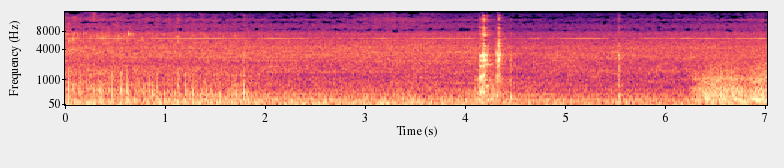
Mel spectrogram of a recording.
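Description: Steady low rumble of distant engine noise, with two quick sharp clicks about four seconds in as a small drinking glass is handled.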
